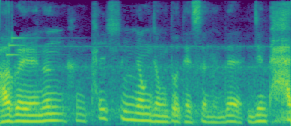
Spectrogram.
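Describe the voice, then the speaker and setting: This man has a fairly high pitch. His voice is somewhat breathy. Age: 70s. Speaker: tailor and shop owner. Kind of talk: interview. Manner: casual.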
